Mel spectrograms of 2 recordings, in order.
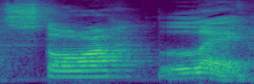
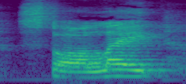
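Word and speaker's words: Starleigh: my name is pronounced star L like you lay down it is spelled l e i g h yes but it is pronounced as if it's spelled l a y that is how you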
